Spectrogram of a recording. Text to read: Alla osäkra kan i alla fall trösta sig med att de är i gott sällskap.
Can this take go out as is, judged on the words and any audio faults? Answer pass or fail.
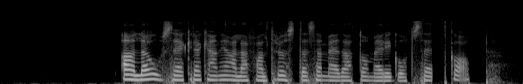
fail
